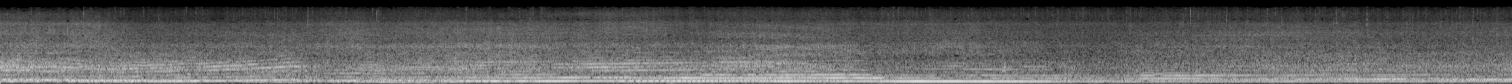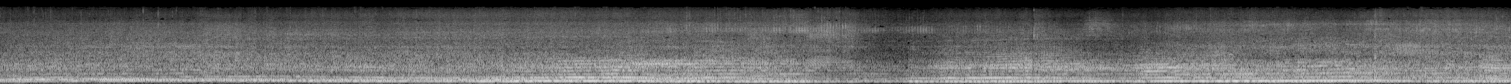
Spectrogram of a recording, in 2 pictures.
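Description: Several small touring race cars passing at speed on a wet track, their engines revving and changing pitch as they go by, with tyre hiss and short lulls between passes.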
